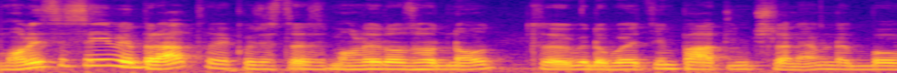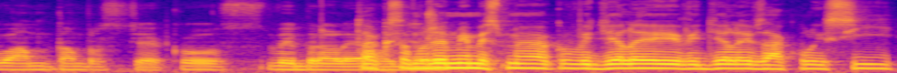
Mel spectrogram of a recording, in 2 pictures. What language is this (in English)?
Czech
